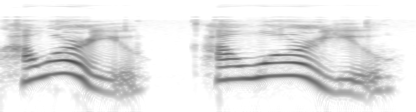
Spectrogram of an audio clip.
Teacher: If you're the person asking first, then you want the emphasis on the are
